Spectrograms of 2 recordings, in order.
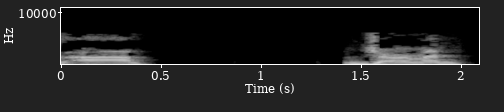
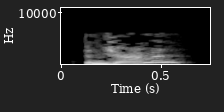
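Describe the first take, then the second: First: Hesitant student answer, stated without a rise; lightly voiced kid offering an unsure reply; nervous student. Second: GERMAN lifted in a rising question; questioning echo. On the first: Joe answers the teacher about his grandfather, mildly nervous. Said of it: "they get real nervous". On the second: Retold or imitated. Teacher checks Joe's answer, questioning rise on GERMAN. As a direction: echo it back with GERMAN going up at the end.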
